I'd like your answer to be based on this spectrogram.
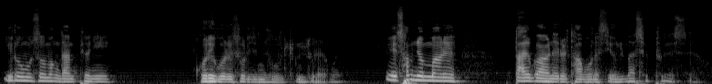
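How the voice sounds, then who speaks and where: A middle-aged male pastor preaching a Sunday sermon with passion, dropping to a hush and rising to shouts, acting out quoted voices. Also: medium pitch, animated, quick pace, vocal fry. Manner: impassioned preaching, swinging from hushed to shouting.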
